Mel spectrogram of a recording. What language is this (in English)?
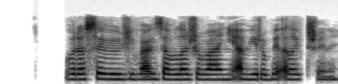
Czech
